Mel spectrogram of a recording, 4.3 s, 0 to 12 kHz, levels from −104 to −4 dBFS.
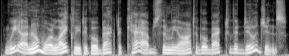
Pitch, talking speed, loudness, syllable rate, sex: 155 Hz, 265 wpm, -17 LUFS, 6.2 syllables/s, male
